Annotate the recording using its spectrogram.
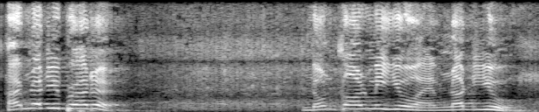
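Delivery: high-pitched, indignant mock Indian accent; offended Indian man. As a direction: slowly reject him in an Indian accent. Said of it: "but they get offended".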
